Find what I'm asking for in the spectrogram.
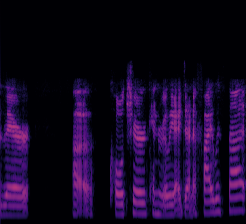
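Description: This is an unremarkable speaking voice. Its pace is moderate. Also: woman. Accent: American. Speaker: podcast panelist. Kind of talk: casual chat.

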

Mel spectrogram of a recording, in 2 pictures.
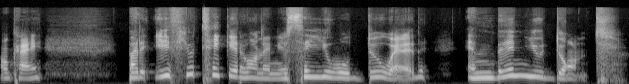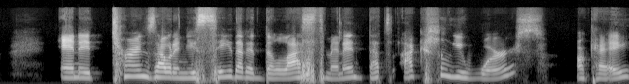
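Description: A woman with a Polish accent and a fairly high voice speaks fairly slowly with ordinary pitch variation, the sound dry and close with no echo. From Poland. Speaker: business and leadership coach. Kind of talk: interview conversation. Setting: remote call.

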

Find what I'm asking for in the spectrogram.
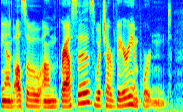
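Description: With an American accent, a woman speaks very slowly, her bright, sharp tone carrying vocal fry and lively intonation. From Mount Pleasant, Wisconsin. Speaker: scientist and native plant sale organizer. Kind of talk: casual radio interview. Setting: studio.

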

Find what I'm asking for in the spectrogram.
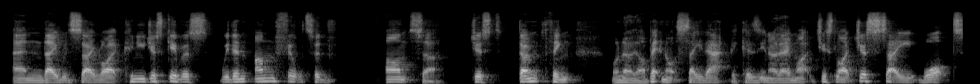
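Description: Over a quiet background, a man with an ordinary speaking voice talks at a moderate pace with lively intonation. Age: 40s. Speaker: men's coach and podcaster. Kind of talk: casual chat.

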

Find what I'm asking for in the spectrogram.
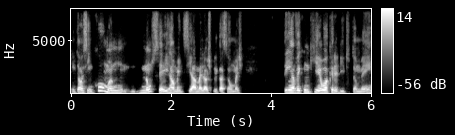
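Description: Against a quiet background, a man speaks with lively intonation at a fairly high pitch, in a dry, close sound with no echo. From Recife, northeastern Brazil. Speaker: biology teacher and animal-assisted therapist. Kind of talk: casual interview.

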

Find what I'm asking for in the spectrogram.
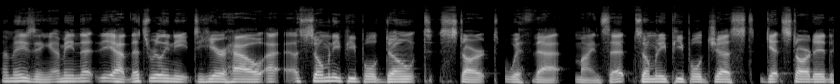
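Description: A man talks at a moderate pace in a normal speaking voice, medium in pitch with fairly even intonation and hardly any pauses. The sound is dry and close, with no echo. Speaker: podcast host. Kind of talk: interview conversation. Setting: remote call across time zones.

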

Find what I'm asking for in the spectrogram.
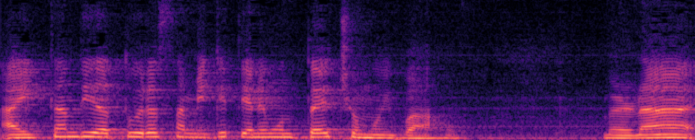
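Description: In a Costa Rican accent, a woman speaks with a fairly low voice and ordinary pitch variation. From Costa Rica, Alajuela (Naranjo). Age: 30s. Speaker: political candidate. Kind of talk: interview.

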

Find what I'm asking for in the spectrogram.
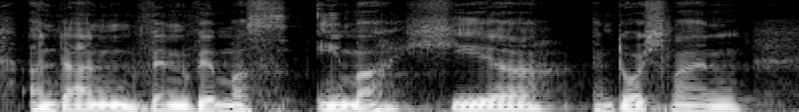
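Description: A man speaks in a fairly low register with a dark, mellow tone and a flat, monotone delivery. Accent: English. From US South, North Carolina. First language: English (speaking German). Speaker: soul singer. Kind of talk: casual chat. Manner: halting.

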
